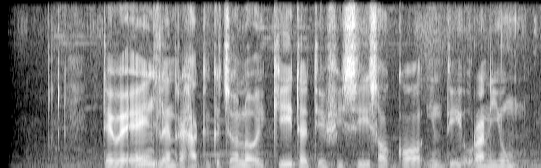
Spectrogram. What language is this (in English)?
Javanese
